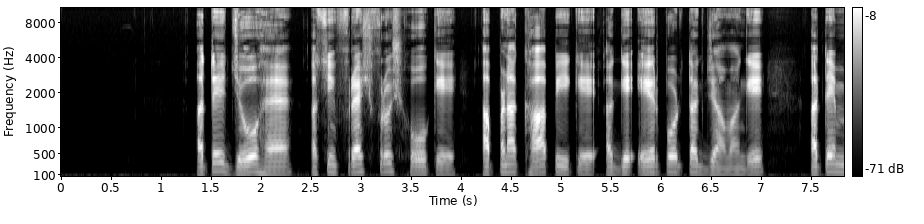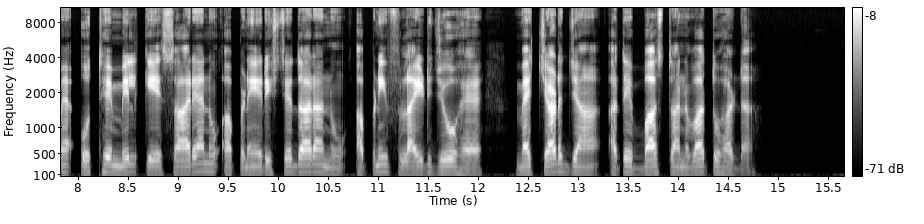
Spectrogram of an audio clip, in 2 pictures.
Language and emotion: Punjabi, neutral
